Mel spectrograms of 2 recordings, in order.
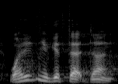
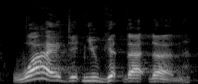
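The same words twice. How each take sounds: First: Said in the usual way. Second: Loud, slow angry demand; yelled version. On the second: Shown as a demonstration. Pastor showing how his mild question lands on staff as a shout. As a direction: bark it like a furious boss. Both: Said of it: "It sounds like I said".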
